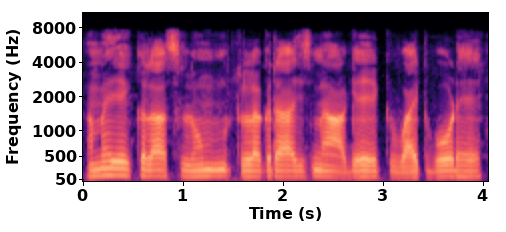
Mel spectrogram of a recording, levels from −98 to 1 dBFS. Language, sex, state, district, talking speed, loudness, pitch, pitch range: Hindi, male, Jharkhand, Deoghar, 190 wpm, -19 LUFS, 110 Hz, 110-115 Hz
